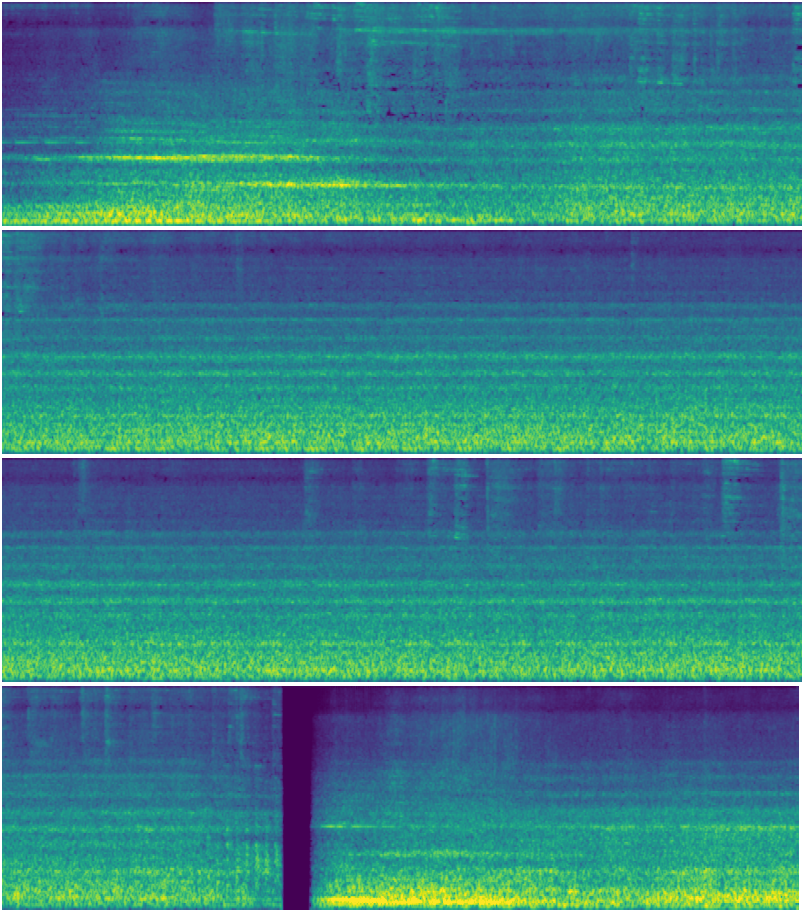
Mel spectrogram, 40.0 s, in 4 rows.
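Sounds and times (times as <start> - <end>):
high whine of several tones: 0.0 - 6.7, 33.9 - 38.2
freight train wagons rumbling: 0.0 - 14.7, 31.9 - 39.9.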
